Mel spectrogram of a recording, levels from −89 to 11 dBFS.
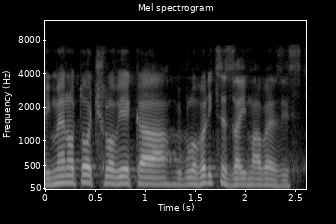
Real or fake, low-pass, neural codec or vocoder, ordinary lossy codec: fake; 7.2 kHz; codec, 16 kHz, 8 kbps, FunCodec, trained on LibriTTS, 25 frames a second; AAC, 64 kbps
